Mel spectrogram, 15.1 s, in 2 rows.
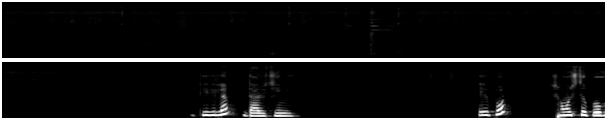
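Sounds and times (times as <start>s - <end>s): food frying in oil: 0.0s - 15.0s
spatula scraping and tapping: 0.8s - 5.3s.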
